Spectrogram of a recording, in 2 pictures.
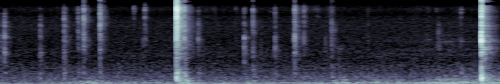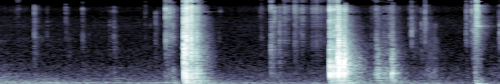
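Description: Sharp, separate metallic clicks and clacks of needle-nose pliers and small steel parts as a retaining ring is worked off the ball stud of a magnetic-base indicator holder. Two louder, longer clatters come in the second half.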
